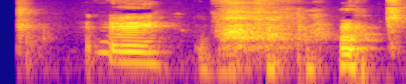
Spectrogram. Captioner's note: voice cracks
